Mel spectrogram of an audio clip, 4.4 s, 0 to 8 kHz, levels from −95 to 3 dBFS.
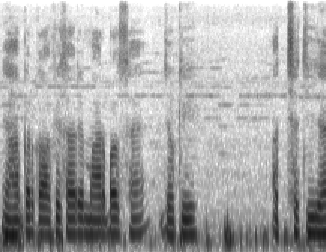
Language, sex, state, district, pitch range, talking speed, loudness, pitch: Hindi, male, Uttar Pradesh, Lalitpur, 130-140 Hz, 150 wpm, -17 LUFS, 135 Hz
